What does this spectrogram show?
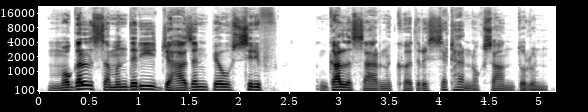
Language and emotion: Kashmiri, neutral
